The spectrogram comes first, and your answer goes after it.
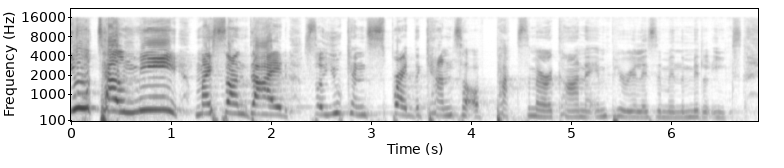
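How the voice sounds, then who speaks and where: Over music in the background, a woman with a high pitch and an angry tone speaks in a raised, projected voice at a moderate pace, hardly pausing, her pitch swinging very widely and her loudness in big swings. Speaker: poet and spoken word artist. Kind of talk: dramatic reading of a protest speech. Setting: live stage reading before an audience. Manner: impassioned, angry.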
